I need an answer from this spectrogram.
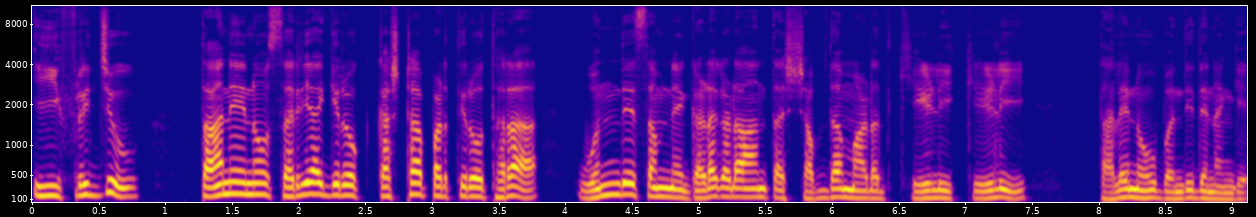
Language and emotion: Kannada, sad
